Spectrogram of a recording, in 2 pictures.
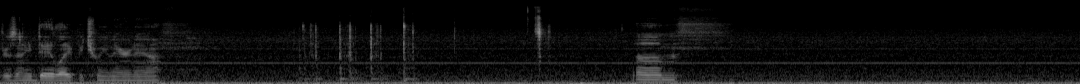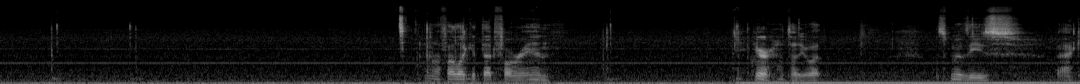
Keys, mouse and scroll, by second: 4.3-7.3 middle drag, 12.7-14.4 middle drag, 16.4-20.1 middle drag, 20.1 KP_3.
